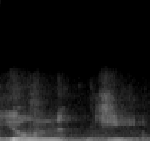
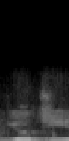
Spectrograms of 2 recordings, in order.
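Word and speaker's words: 四時: has to be yoi they don't say yon G yon just sounds funny okay Yoji is the standard okay go 500 go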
